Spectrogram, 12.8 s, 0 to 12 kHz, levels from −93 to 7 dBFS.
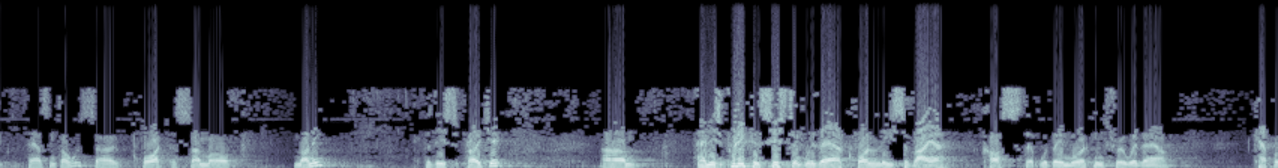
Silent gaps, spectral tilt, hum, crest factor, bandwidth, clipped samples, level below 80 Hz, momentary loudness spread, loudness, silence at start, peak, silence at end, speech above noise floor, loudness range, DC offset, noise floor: none; -7 dB/octave; none; 10 dB; 10.5 kHz; 1%; -40 dBFS; 15 LU; -10 LUFS; 0 s; 0 dBFS; 0 s; 33 dB; 5 LU; under 0.1%; -42 dBFS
